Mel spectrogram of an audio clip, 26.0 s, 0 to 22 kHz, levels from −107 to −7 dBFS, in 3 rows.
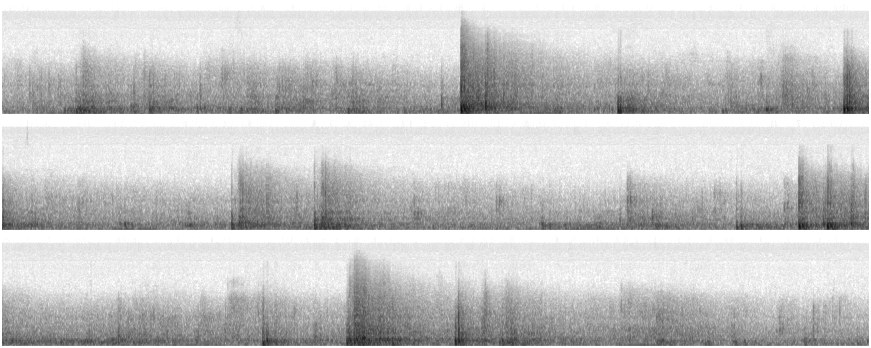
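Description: The sender's audio clock runs about 1.5% slower than the receiver's, a clock drift between sender and receiver, so the jitter buffer keeps draining and timing hiccups recur through the sounds. From 0.89 s to 25.47 s, repeated timing corrections insert short repeated pieces at uneven intervals, adding around 0.4 s overall.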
